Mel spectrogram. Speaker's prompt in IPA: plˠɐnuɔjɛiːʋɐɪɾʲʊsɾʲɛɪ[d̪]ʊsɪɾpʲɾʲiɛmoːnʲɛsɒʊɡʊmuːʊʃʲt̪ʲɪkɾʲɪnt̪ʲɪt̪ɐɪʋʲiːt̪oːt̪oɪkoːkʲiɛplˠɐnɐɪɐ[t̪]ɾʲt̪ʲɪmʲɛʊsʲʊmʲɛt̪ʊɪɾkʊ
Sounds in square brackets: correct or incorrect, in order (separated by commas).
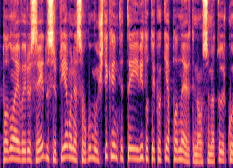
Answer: correct, incorrect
